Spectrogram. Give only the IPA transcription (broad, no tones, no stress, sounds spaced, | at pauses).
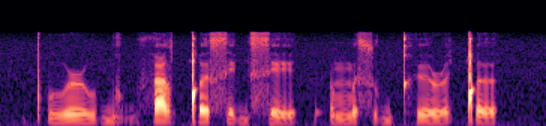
pʼ u ɹ u ɡ u ɡ θ ɑ l ǃ ə s e ɡ s e | ʔ ə m ə s u ɡ kʰ ʏ ɹ ə ǃ ə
